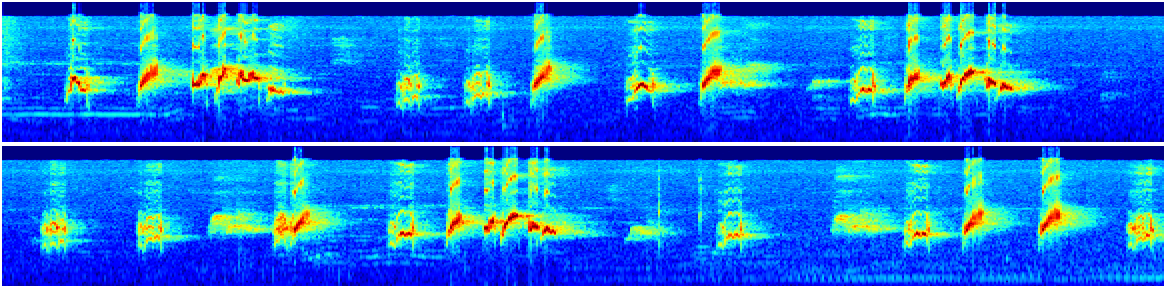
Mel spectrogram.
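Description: A red-whiskered bulbul sings quick bursts of bright, bubbly, warbled notes, several short phrases every few seconds with brief pauses, over a quiet background.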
